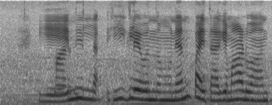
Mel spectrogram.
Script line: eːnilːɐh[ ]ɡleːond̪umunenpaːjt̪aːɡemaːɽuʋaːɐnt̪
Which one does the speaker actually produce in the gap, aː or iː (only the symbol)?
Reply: iː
